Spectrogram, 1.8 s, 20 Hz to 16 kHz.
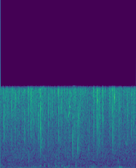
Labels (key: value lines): label: biophony, dolphin
recorder: SoundTrap 500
